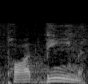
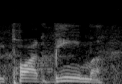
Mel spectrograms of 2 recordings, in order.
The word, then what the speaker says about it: Podbean: Podbean. – Very good. – Yes. – I'm so proud of you. – Because it sounds like it should be pod beam, but it's bean like.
